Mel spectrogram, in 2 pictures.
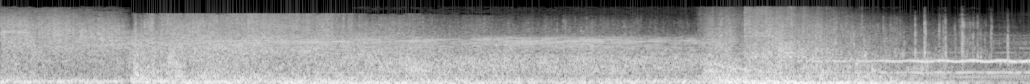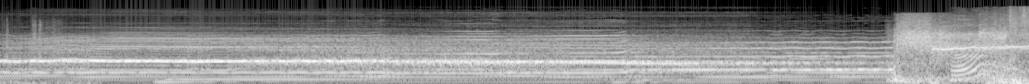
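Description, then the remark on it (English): Loud explosions from a Big Bang Attack energy blast boom and rumble in close succession, giving way to a sustained, wavering electronic hum before another sharp burst cuts in at the end. “That's it, killing you both! Big bang attack!”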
